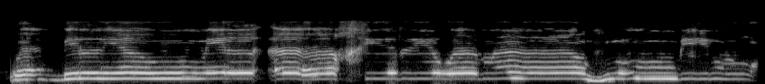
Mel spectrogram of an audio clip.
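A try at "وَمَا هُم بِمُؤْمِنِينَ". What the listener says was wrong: Bimunya jangan ke ain ya. Wa mahum bimu. Jangan bimu, jangan ditekan. Wa mahum bimu. Biasa aja bimu minin.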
